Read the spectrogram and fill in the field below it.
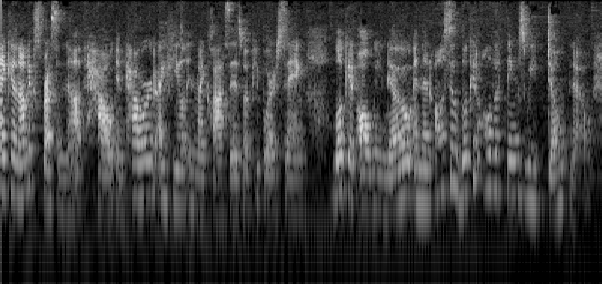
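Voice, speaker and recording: Over noticeable background noise, a woman speaks in an animated tone. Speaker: student vlogger. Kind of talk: casual vlog talk to camera. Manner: fast.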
